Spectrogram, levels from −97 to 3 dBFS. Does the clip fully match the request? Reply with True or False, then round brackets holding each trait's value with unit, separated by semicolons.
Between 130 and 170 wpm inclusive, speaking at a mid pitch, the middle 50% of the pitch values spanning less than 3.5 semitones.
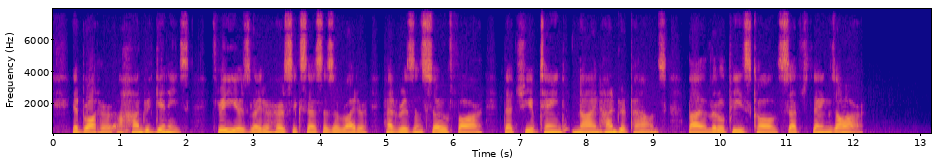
True (145 wpm; 145 Hz; 2.4 semitones)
